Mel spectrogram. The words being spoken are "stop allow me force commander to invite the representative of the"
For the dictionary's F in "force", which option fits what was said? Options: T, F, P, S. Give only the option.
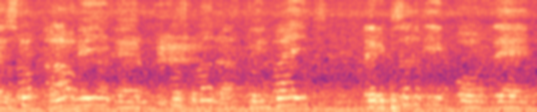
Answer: P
